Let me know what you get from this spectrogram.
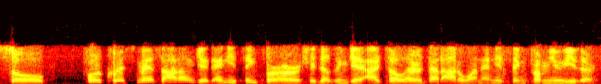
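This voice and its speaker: A man in his twenties calling a radio show, telling a story casually and a little haltingly. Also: medium pitch, flat delivery. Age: 20s. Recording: tinny narrow phone line.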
